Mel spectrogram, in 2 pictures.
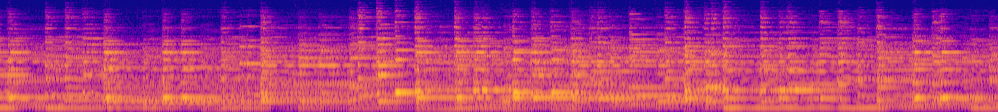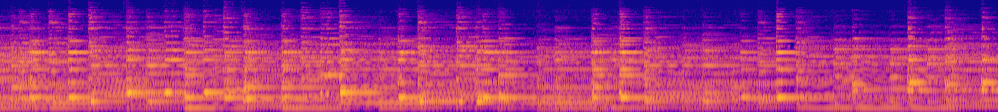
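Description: Background piano music: a steady run of gentle piano notes and chords.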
